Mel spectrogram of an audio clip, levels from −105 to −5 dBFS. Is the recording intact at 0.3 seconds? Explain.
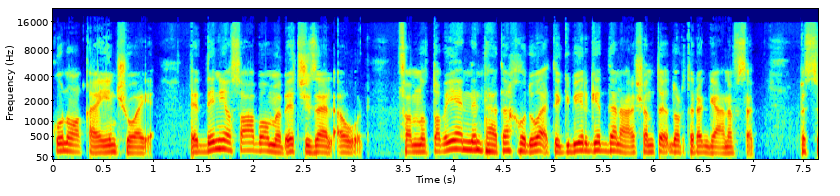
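No. At 0.3 seconds the speech is affected by gain pumping, which runs through the whole clip. The level swings by something like 15 dB. This likely comes from input gain set far too high, with a fast limiter or compressor clamping down on every peak. Loud and quiet passages end up squashed close together.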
